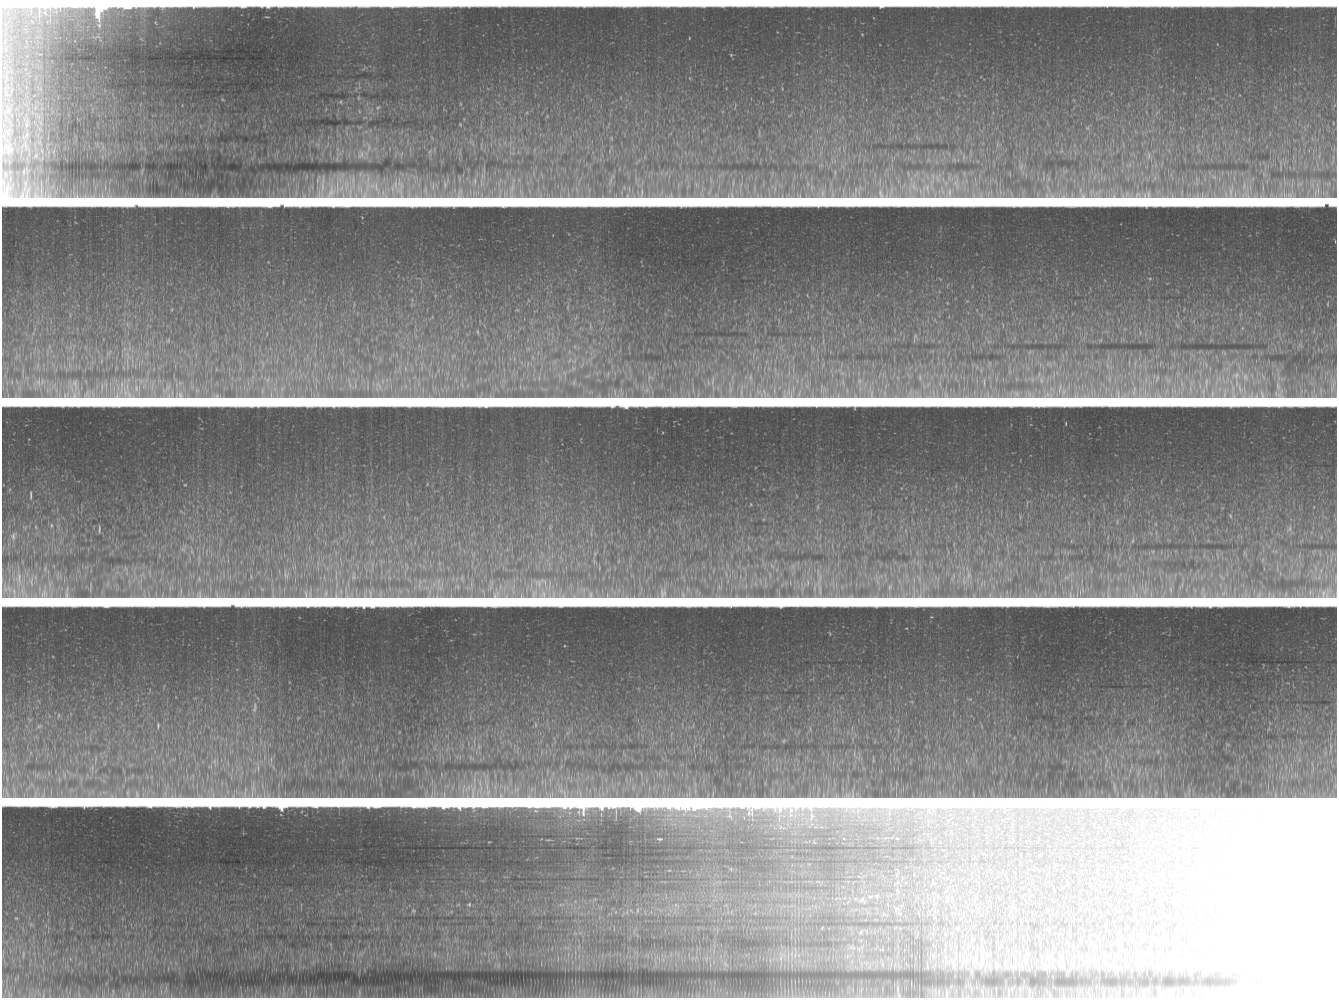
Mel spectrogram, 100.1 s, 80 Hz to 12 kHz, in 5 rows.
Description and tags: A mass of noise and artificial feedback dominating some random notes which are being played (but can't be made out) underneath. This sound was generated by heavily processing various Pandora PX-5 effects when played through an Epiphone Les Paul Custom and recorded directly into an Audigy 2ZS.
